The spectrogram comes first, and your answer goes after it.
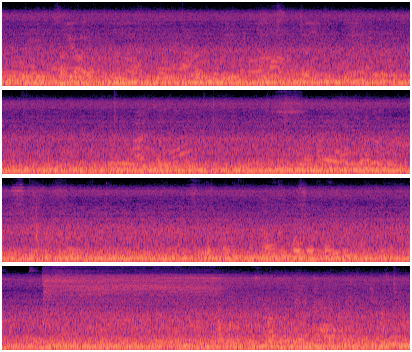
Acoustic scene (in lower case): subway train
